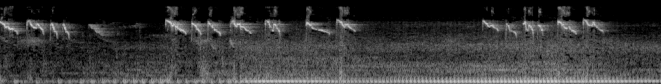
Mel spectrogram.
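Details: Buxton's white-eye singing in lively ngalas style with open beak: quick series of high, sharply downslurred chirps in fast bursts, with a steady low hum underneath.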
